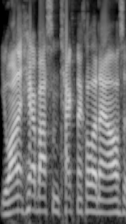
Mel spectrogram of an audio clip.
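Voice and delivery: very high, squeaky, put-on technical analyst voice. Demonstrating the voice he refuses to use for technical indicators, voice of a technical-analysis guy. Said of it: "if you want me to sound like someone who's like".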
